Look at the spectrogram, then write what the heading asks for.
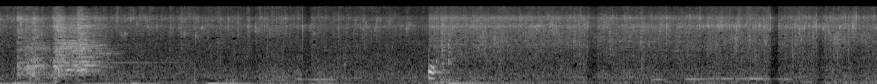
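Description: Sliced shallots and green chillies sizzling steadily in hot oil in a kadai, louder for about the first second.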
